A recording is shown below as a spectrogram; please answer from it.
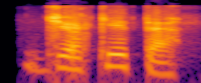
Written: Jaqueta

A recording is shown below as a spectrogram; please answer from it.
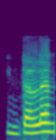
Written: Intala

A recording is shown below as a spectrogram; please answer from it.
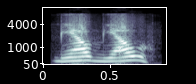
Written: Miao miao

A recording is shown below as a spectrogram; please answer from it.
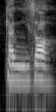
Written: Camessoo

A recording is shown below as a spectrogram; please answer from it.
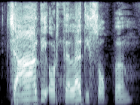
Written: Cha Di Hortelam Di Sopa

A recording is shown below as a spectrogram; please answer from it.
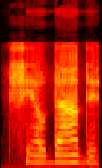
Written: Frialdade

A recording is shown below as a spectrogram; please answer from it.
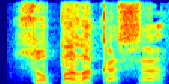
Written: Sopa Lacassa

